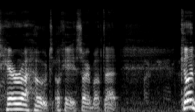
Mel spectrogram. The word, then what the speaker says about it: Terre Haute: that out sorry about that goblin says it's pronounced terre haute okay sorry about that killing time says road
